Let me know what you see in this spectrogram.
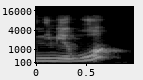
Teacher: on va coller, joindre ces deux voyelles avec une demi-voyelle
